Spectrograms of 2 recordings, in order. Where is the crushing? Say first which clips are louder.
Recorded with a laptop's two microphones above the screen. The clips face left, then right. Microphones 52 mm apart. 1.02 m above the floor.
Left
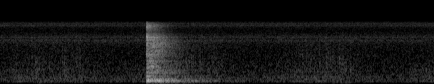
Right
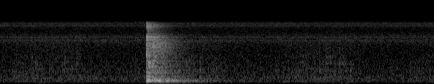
Even; 20° right (ahead or behind), 3 m.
